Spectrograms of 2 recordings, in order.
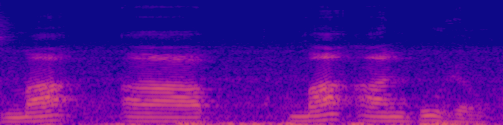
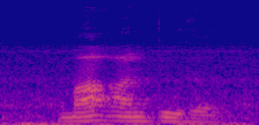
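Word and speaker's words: Maith an buachaill: Pronunciation is Ma'an Buhil.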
